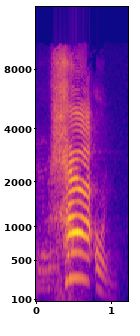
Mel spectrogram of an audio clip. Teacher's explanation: That ha is in the middle part. It comes from the middle of your throat.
